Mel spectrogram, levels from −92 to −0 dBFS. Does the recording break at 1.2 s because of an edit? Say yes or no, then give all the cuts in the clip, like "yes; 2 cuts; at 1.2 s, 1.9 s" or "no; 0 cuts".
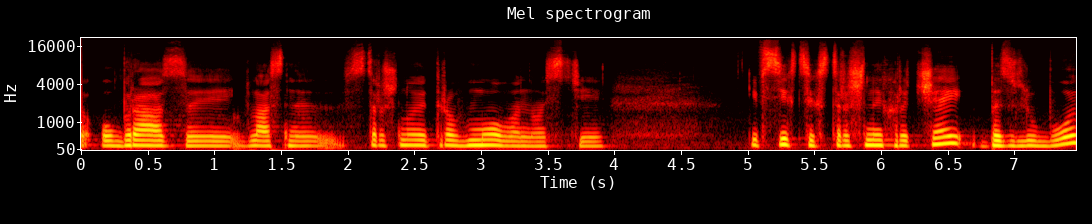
yes; 1 cut; at 1.2 s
